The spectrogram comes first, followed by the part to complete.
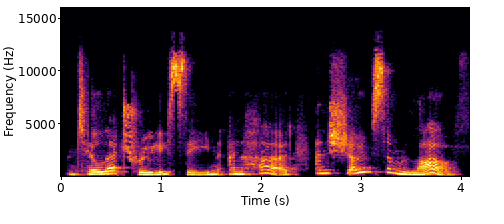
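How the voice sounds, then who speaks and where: A woman talks through a reflective self-help podcast at an unhurried pace. Her voice sits at an ordinary middle pitch. She speaks gently and keeps checking in with her listeners. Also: very animated. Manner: gentle, reflective, often asks "right?". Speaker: podcast host and coach.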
